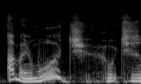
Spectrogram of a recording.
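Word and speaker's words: Łódź: Wodge, well, Lods, pronounced Wodge, or Wodge, right, written Lods, depending on... You know, if you're English, it's an L with a line through it, which is actually called a way in Poland.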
